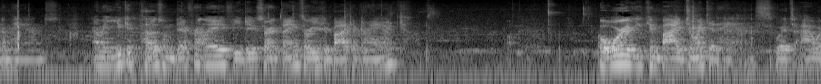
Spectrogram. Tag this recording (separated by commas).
inside a small room, Speech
